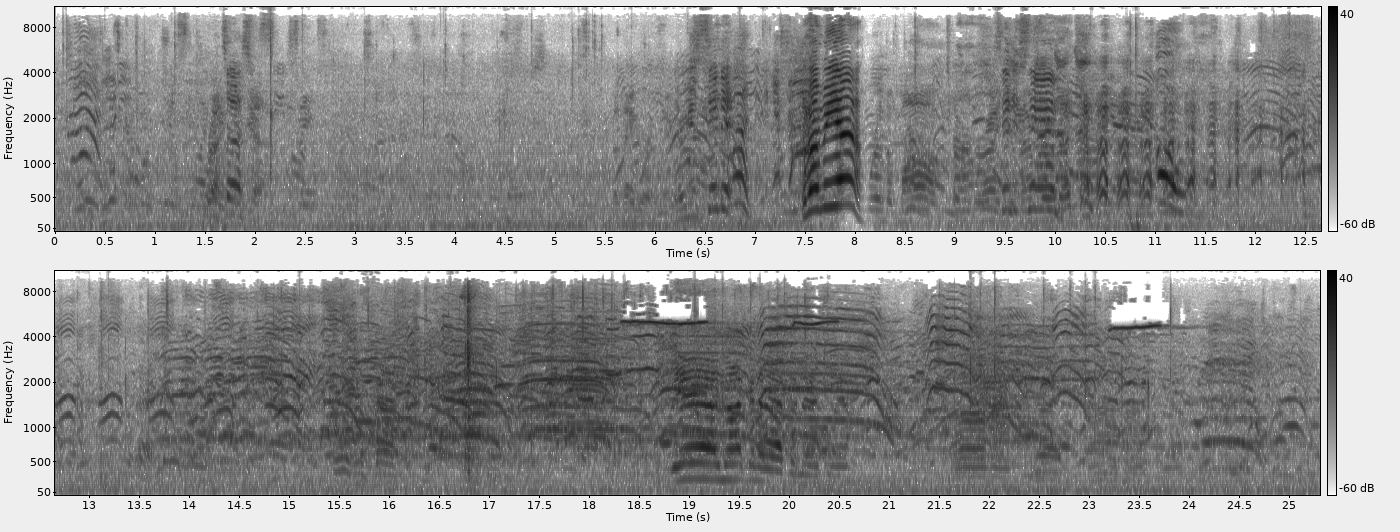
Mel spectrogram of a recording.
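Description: A crowd of spectators shouts and cheers outdoors, nearby.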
